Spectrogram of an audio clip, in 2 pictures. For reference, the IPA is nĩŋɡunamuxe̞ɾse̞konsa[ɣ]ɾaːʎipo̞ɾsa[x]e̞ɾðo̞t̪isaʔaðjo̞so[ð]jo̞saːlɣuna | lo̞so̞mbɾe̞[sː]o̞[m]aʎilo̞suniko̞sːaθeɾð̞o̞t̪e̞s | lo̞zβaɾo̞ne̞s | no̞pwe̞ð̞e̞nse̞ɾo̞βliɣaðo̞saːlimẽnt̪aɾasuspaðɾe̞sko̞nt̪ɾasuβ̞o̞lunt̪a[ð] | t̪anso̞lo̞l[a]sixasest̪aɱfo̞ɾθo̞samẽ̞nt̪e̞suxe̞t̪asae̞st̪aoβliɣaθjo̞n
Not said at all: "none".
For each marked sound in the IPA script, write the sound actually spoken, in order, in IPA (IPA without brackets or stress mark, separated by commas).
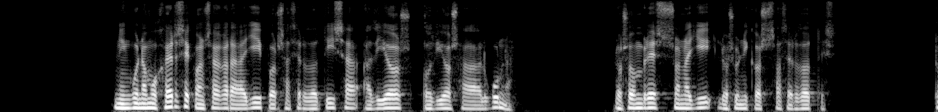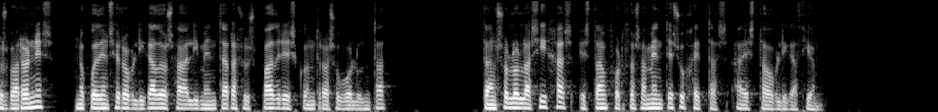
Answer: ɣ, θ, ð, sː, n, ð, a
